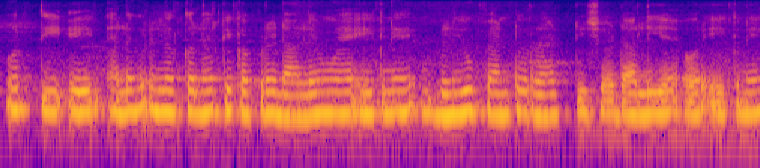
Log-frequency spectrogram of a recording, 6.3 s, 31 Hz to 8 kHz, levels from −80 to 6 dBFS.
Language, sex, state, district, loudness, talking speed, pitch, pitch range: Hindi, female, Himachal Pradesh, Shimla, -13 LUFS, 200 wpm, 195 Hz, 180-200 Hz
